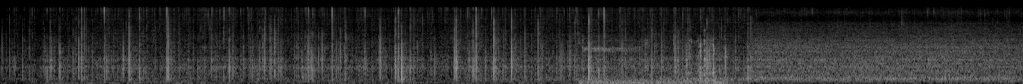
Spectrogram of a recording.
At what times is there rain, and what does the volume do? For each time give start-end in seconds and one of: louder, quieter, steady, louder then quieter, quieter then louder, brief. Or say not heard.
0.0-10.2 steady.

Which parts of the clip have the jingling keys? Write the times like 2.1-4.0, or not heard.
1.2-1.8, 5.8-7.3.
